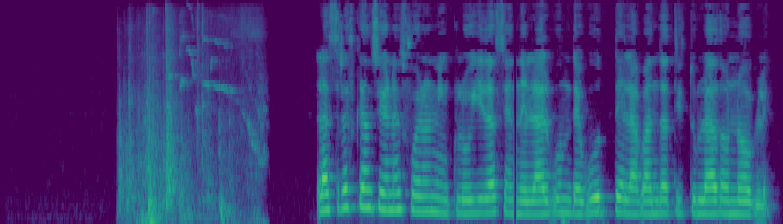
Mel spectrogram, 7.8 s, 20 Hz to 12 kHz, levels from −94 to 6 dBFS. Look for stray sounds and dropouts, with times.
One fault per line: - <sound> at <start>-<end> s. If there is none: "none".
- squeak at 1.2-2.7 s
- dropout at 5.1-5.2 s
